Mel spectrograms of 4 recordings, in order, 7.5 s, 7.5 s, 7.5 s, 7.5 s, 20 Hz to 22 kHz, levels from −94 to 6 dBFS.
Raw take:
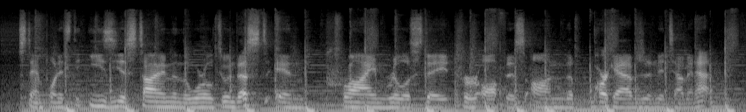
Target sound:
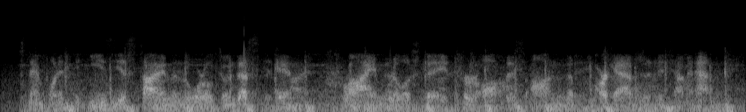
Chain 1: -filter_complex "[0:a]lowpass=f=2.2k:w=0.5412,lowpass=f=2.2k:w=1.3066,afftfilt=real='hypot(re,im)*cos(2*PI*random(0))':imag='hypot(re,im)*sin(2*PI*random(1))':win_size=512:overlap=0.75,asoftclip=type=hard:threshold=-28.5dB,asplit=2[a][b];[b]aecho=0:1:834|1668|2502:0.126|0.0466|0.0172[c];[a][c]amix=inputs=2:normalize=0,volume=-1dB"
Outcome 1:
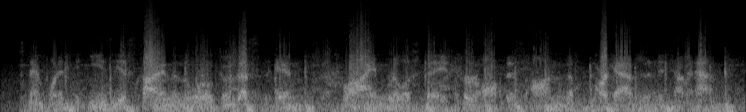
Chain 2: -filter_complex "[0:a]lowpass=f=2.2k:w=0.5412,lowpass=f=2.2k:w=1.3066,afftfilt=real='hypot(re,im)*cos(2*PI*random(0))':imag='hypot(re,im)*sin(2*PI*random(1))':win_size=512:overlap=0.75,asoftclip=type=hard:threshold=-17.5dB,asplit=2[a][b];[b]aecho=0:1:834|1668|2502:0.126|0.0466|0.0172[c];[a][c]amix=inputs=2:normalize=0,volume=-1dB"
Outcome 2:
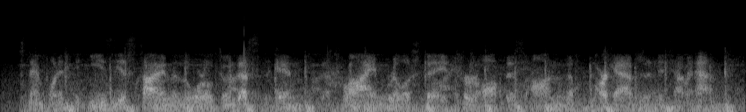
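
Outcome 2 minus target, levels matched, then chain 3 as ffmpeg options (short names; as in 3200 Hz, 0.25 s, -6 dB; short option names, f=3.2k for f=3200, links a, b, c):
echo 0.627 s early
-filter_complex "[0:a]lowpass=f=2.2k:w=0.5412,lowpass=f=2.2k:w=1.3066,afftfilt=real='hypot(re,im)*cos(2*PI*random(0))':imag='hypot(re,im)*sin(2*PI*random(1))':win_size=512:overlap=0.75,asoftclip=type=hard:threshold=-17.5dB,asplit=2[a][b];[b]aecho=0:1:1461|2922|4383:0.126|0.0466|0.0172[c];[a][c]amix=inputs=2:normalize=0,volume=-1dB"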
